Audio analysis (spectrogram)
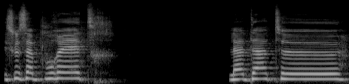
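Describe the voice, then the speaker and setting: Woman streamer, fairly high voice, casual puzzle chat, talks her reasoning out loud, argues back and forth. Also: flat delivery, slow. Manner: thinking aloud, bickering with a co-player.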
